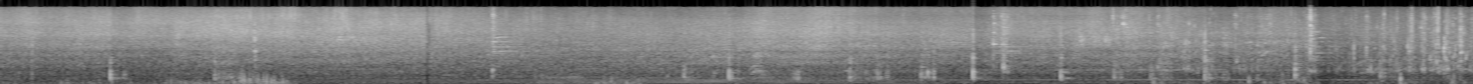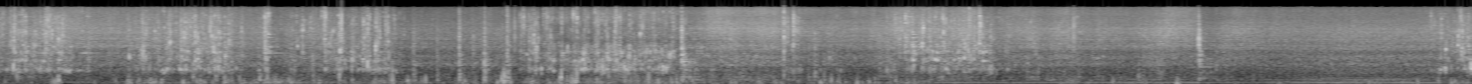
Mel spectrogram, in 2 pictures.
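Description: Water splashing and sloshing in a steel pot as hands rub and rinse pieces of dry fish, with many small irregular splashes and knocks against the pot.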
